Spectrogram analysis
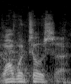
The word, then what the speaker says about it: Wauwatosa: an Indian are you an Indian Oh Wauwatosa did I pronounce that correctly yes thank you very much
